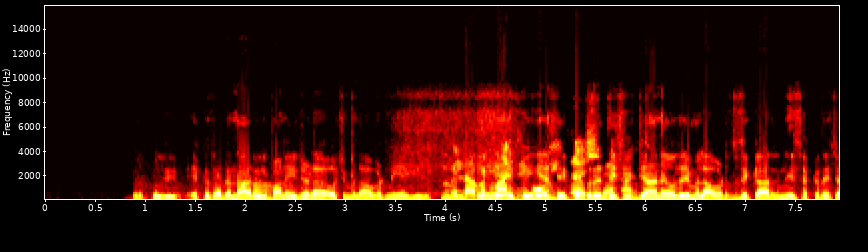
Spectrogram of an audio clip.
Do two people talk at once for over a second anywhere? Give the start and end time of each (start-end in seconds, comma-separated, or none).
4.3-6.1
